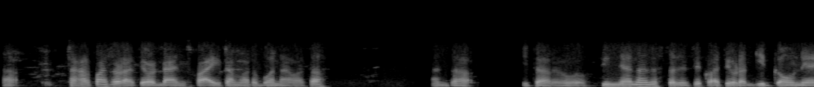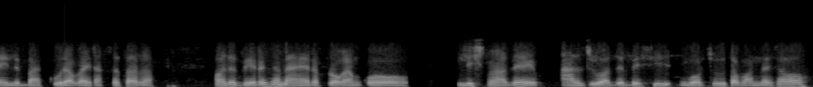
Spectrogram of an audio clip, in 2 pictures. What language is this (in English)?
Nepali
